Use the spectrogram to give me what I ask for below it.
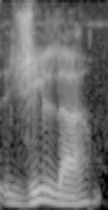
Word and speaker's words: Gilda: One of the showings was for a movie about Gilda, pronounced Gilda by Argentinians.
